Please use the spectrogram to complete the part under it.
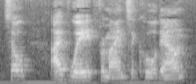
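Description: A man with a fairly high, somewhat bright voice speaks slowly as he hosts an instructional video. A musician teaching the talk box, he explains the hands-on process casually, referring to viewers as guys and folks.

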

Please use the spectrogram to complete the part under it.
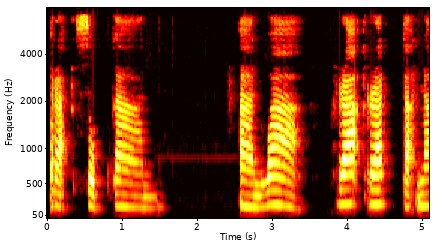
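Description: A woman teacher reads vocabulary aloud at an extremely slow, careful pace. She spells out every word one syllable at a time and repeats the same cue before each one. The recording sounds dull and lo-fi. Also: fairly low pitch, steady tone. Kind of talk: slow vocabulary reading drill.

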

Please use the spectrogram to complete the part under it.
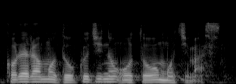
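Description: A man's voice: on the low side, moderate pace, darkish tone. A man teaching English phonics, reading a text aloud and then explaining it casually, often correcting himself. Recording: dull lo-fi recording.

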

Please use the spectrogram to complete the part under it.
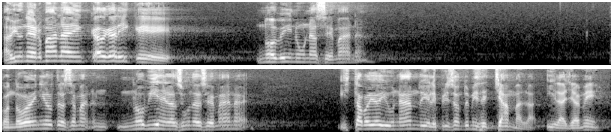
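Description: A man preaching a sermon as a pastor, moving from quiet storytelling to loud, fervent exclamations. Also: on the high side, fairly quick, long pauses, in a large hall. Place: large church hall.

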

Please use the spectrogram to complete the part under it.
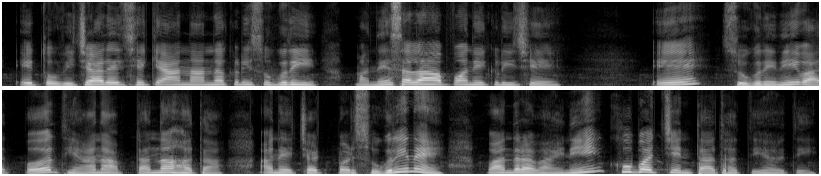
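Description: A woman's voice: on the high side, lively intonation, no room sound. A woman teaching young children, reading a story aloud with them line by line, then explaining it and asking them questions. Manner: reads slowly, repeats lines, quizzes the children. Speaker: primary school teacher. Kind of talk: slow read-along story lesson for children.

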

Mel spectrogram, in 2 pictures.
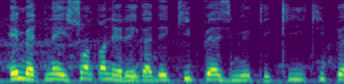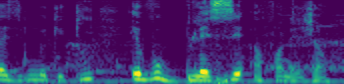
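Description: Animated man vlogging on a break. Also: fairly high pitch, fairly quick. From Ivory Coast. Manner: animated, repetitive, preachy. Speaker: vlogger reacting to comments. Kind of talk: casual commentary. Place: at work on a break.

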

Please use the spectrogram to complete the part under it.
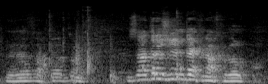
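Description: A man's voice: a little high, expressive, background noise, lightly acted. A man voicing a shy, sad young puppy in a live puppet show. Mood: timid. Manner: shy, eager, hesitant. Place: family centre playroom, live puppet show. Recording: echoey room from far off, audience.

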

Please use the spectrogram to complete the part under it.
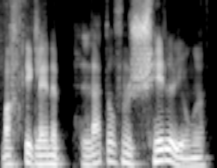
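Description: A man's voice: on the low side, normal speed, a bit bright, a little hiss or hum. A man giving casual gameplay commentary, grumbling and swearing, with mock-polite greetings to customers. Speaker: gaming let's player.

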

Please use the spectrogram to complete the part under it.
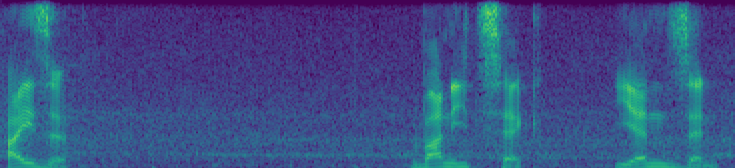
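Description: A young man giving casual commentary while he plays a football video game, muttering at times and bursting out loudly at plays. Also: medium pitch, extremely slow, noisy background. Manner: excitable, swings from muttering to loud outbursts at plays. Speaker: gaming channel host.

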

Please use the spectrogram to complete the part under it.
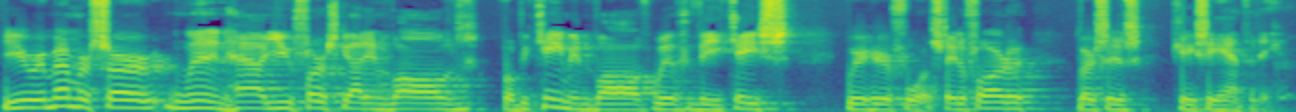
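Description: A man's voice: a little high, fairly even intonation, measured pace, darkish tone, reverberant, low-quality recording. A man questioning a witness in court, formal and polite, calling him sir, heard in a courtroom recording. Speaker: defense attorney questioning a witness.

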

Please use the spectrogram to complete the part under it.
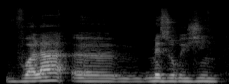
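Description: A man, speaking to the camera in an impassioned, emphatic way. His voice sits somewhat high for a man. The room is echoey, and the camera mic is close. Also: level tone, slow pace. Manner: impassioned, emphatic, with frequent hesitations. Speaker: political commentator. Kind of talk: direct-to-camera address. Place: indoor room against a plain wall.

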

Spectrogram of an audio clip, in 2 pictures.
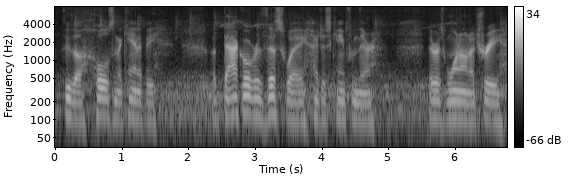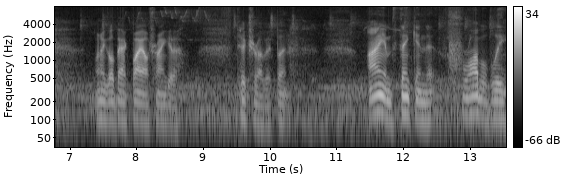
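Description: Camping alone on a wooded island, a middle-aged man with a fairly low pitch records a casual vlog, chatty and rambling as he thinks out loud. He films on a phone camera, handheld selfie-style or set down nearby, so the outdoor audio is noisy, with birds and general ambience.

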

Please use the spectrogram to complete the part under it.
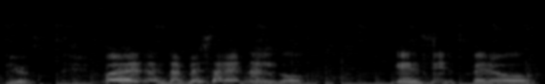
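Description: A young woman with a fairly high voice chatters through her gameplay. She is excitable and swears freely. Faint game music plays underneath. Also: unhurried. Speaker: let's play gamer. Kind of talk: casual gameplay commentary.

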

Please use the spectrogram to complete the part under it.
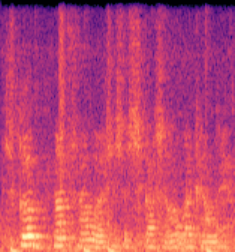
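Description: A woman's voice: mid-range voice, steady tone, normal speed. A young woman chatting casually as a participant in a challenge video. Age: young adult. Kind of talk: casual chat. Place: home kitchen, indoors. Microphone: camera mic a few feet away. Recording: echoey kitchen, distant mic, music behind.

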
